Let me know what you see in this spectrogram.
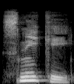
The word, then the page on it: sneaky: American English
